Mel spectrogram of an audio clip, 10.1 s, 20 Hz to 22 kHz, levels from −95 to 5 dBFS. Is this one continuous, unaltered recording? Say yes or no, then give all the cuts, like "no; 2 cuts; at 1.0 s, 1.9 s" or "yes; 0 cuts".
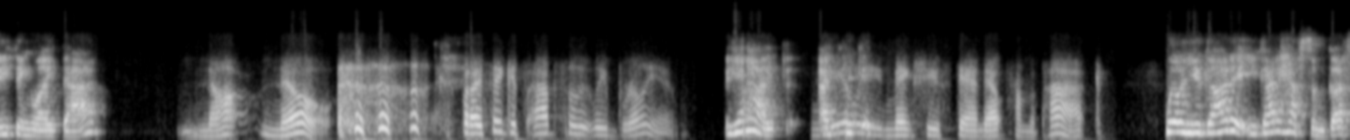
yes; 0 cuts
